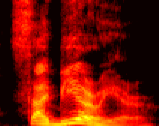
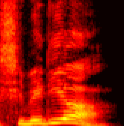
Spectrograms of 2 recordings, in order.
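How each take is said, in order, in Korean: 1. 첫 음절은 'sai'로 발음합니다. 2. 첫 음절은 'si'로 발음합니다. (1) "이렇게 발음해야" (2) "시베리아 하면 알아듣는 사람 한 명도 없어요"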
